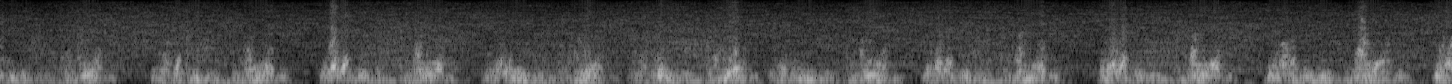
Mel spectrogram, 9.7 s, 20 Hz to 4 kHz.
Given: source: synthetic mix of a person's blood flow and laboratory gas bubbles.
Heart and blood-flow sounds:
Doppler ultrasound of blood flow; precordium
0.00-0.06 s: bubbles
From the record:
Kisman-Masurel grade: 121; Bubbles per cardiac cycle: 1 to 2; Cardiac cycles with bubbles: 10 to 50%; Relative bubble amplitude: barely perceptible (0.100 to 0.250); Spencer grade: 2 (many but less than half of the cardiac periods contain bubble signals, singularly or in groups); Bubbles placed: only in the low amplitude regions of the cardiac cycle

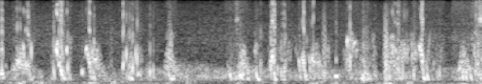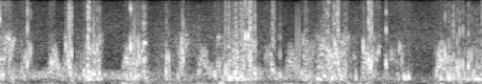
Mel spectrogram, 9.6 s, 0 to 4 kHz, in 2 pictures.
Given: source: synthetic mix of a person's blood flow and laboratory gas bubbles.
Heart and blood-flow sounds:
Doppler ultrasound of blood flow; subclavian vein
0.00-0.08 s: bubbles
0.11-0.36 s: bubbles
0.49-0.74 s: bubbles
0.79-1.00 s: bubbles
1.19-1.58 s: bubbles
1.66-1.78 s: bubbles
2.25-2.65 s: bubbles
2.67-2.92 s: bubbles
2.95-3.13 s: bubbles
3.25-3.78 s: bubbles
3.83-4.44 s: bubbles
4.52-5.21 s: bubbles
5.30-5.38 s: bubbles
5.44-5.88 s: bubbles
6.04-6.33 s: bubbles
6.44-6.71 s: bubbles
6.89-7.66 s: bubbles
7.81-8.96 s: bubbles
9.15-9.65 s: bubbles
From the record:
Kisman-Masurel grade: 343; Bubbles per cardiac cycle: rolling drumbeat, 9 or more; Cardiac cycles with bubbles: 100%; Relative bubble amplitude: loud (0.450 to 0.775); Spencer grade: 3 (all of the cardiac periods contain showers or single bubble signals, but not dominating or overriding the cardiac motion signals); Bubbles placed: anywhere in the cardiac cycle

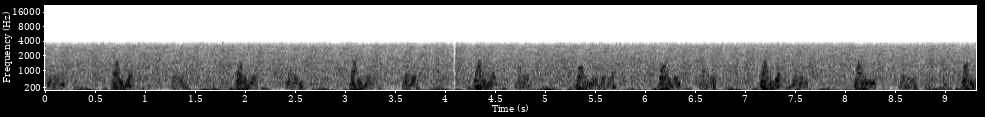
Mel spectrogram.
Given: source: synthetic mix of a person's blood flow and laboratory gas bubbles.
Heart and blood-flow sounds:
Doppler ultrasound of blood flow; precordium
0.91-1.09 s: bubbles
1.66-1.81 s: bubbles
8.74-9.30 s: bubbles
From the record:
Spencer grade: 2 (many but less than half of the cardiac periods contain bubble signals, singularly or in groups); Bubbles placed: only in the low amplitude regions of the cardiac cycle

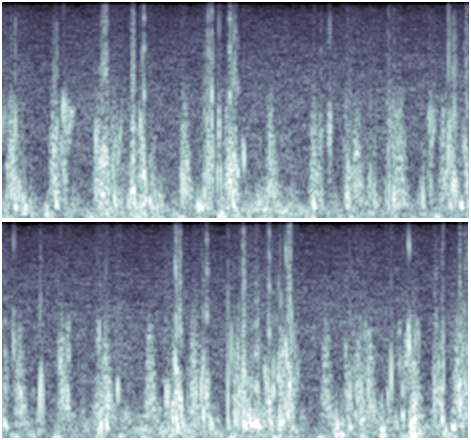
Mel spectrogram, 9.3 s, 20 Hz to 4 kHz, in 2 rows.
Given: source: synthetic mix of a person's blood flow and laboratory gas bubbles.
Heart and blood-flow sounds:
Doppler ultrasound of blood flow; subclavian vein
0.00-0.05 s: bubbles
0.08-0.26 s: bubbles
0.46-0.73 s: bubbles
0.90-1.56 s: bubbles
1.75-1.85 s: bubbles
1.93-2.44 s: bubbles
3.07-3.29 s: bubbles
3.40-3.57 s: bubbles
3.62-3.76 s: bubbles
3.80-4.03 s: bubbles
4.17-4.33 s: bubbles
4.42-4.79 s: bubbles
5.01-5.10 s: bubbles
5.21-5.35 s: bubbles
5.55-5.74 s: bubbles
5.77-5.85 s: bubbles
6.25-6.79 s: bubbles
6.88-7.63 s: bubbles
8.07-8.36 s: bubbles
8.47-8.85 s: bubbles
8.95-9.06 s: bubbles
9.12-9.34 s: bubbles
From the record:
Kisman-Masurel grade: 342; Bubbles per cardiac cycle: rolling drumbeat, 9 or more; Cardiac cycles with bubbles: 100%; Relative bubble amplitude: moderate (0.250 to 0.450); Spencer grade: 3 (all of the cardiac periods contain showers or single bubble signals, but not dominating or overriding the cardiac motion signals); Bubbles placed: anywhere in the cardiac cycle

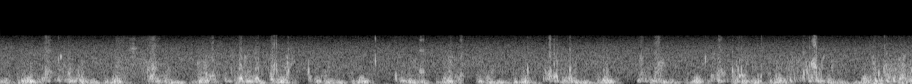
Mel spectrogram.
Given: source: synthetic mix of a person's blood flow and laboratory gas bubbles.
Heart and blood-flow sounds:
Doppler ultrasound of blood flow; precordium
0.19-0.85 s: bubbles
1.15-1.70 s: bubbles
1.97-3.01 s: bubbles
3.05-3.14 s: bubbles
3.73-3.79 s: bubbles
3.93-4.02 s: bubbles
4.17-4.27 s: bubbles
4.42-4.67 s: bubbles
5.25-5.32 s: bubbles
5.40-5.75 s: bubbles
6.00-6.08 s: bubbles
6.36-6.66 s: bubbles
7.02-7.62 s: bubbles
7.71-8.27 s: bubbles
8.62-9.13 s: bubbles
From the record:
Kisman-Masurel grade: 242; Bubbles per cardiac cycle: several, 3 to 8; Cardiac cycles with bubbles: 100%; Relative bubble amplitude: moderate (0.250 to 0.450); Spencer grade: 3 (all of the cardiac periods contain showers or single bubble signals, but not dominating or overriding the cardiac motion signals); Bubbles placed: anywhere in the cardiac cycle

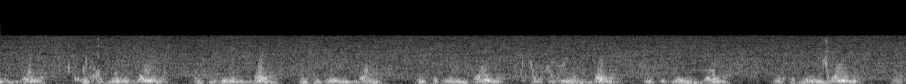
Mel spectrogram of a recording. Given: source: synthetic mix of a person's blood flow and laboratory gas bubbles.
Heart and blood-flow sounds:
Doppler ultrasound of blood flow; precordium
0.68-1.05 s: bubbles
1.13-1.29 s: bubbles
5.18-5.71 s: bubbles
7.81-7.86 s: bubbles
8.22-8.35 s: bubbles
From the record:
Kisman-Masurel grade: 221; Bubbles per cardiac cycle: several, 3 to 8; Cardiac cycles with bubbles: 10 to 50%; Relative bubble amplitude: barely perceptible (0.100 to 0.250); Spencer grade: 2 (many but less than half of the cardiac periods contain bubble signals, singularly or in groups); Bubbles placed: only in the low amplitude regions of the cardiac cycle

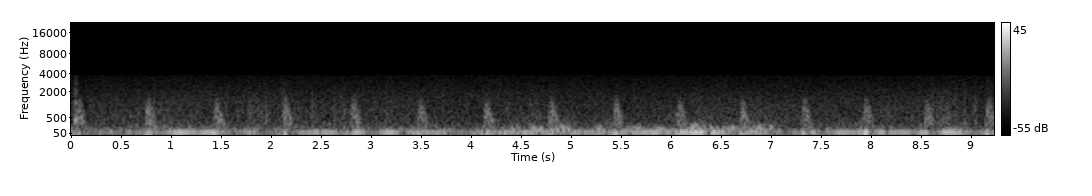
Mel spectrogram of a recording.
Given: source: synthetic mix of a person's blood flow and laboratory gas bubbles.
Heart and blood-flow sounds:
Doppler ultrasound of blood flow; subclavian vein
0.02-0.09 s: bubbles
From the record:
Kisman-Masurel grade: 211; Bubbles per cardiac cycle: several, 3 to 8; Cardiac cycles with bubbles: 1 to 10%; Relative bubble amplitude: barely perceptible (0.100 to 0.250); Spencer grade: 1 (occasional bubble signal discernible with the cardiac motion signal, with majority of cardiac periods free of bubbles); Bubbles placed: anywhere in the cardiac cycle

